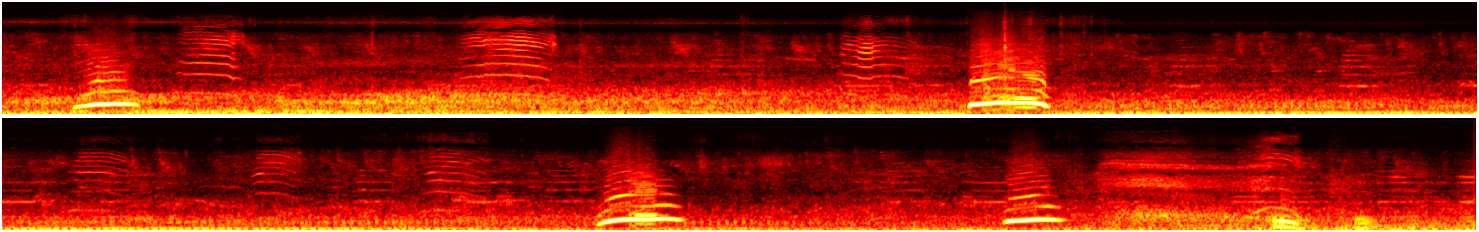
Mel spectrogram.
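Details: Thin kitten found crying and in need of help: loud, arching meows rising then falling, about five spaced several seconds apart, between quieter mews, with human voices and steady background hum.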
